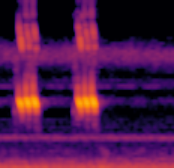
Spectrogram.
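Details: Crickets at night, binaural: two crisp chirps, each a rapid burst of three pulses, sound half a second apart against a steady high-pitched insect background.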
